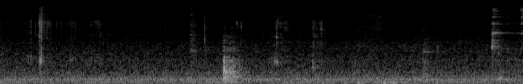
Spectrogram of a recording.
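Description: Someone chewing a mouthful of cannolo, with small crisp clicks from the fried shell and one louder crunch a little over two seconds in. A steady low hum runs underneath.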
